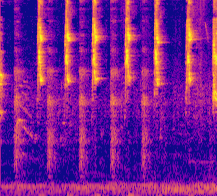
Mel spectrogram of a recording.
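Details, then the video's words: Long-tailed shrike singing to provoke other shrikes into song; sharp, grating notes repeat about every half second, some ending in a thin whistle, with a faint low hum behind. "pancingan cendet agar gacor||burung masteran mewah tembakan kasar keluar semua"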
